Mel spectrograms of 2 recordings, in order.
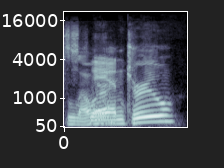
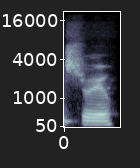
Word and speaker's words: Sandshrew: life i'm sorry but are you pronouncing it andrew like his name's andrew but he lives in the sand yeah yeah is it i thought it was sand true it is sand sandshrew yeah i know but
